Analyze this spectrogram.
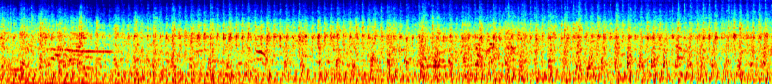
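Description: An engine chugs steadily nearby.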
